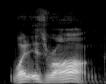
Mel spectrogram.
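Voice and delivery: loud, frustrated question; exasperated shout. Real, not acted. Exasperated outburst.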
